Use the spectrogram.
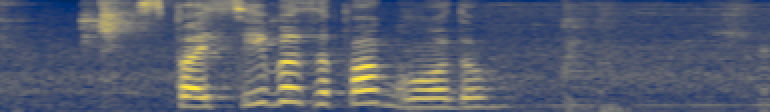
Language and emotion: Russian, positive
